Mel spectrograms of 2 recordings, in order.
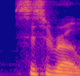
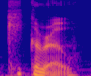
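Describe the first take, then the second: First: The name begins with an S sound. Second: The name begins with a K sound.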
